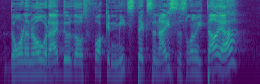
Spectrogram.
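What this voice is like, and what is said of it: Exaggerated Canadian hick accent. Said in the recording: “ham up the whole Canadian polite stereotype, you know, and throw in a big hick accent.”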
